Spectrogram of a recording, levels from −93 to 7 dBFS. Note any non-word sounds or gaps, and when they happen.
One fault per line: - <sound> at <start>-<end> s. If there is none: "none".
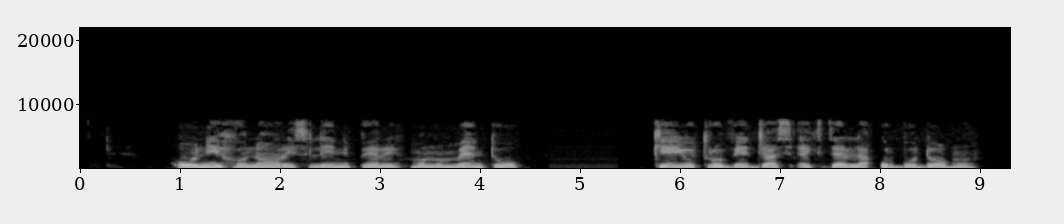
none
